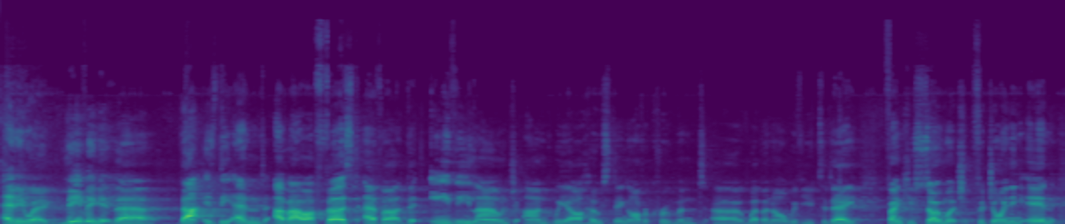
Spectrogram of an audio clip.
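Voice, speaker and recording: A man's voice: medium pitch, animated, normal speed, few pauses, muffled recording. Upbeat young man hosting, echoey hall. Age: 20s. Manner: upbeat, reads out viewer questions. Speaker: webinar host. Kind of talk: hosting a live company webinar. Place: company headquarters. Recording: roomy hall with long reverb.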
